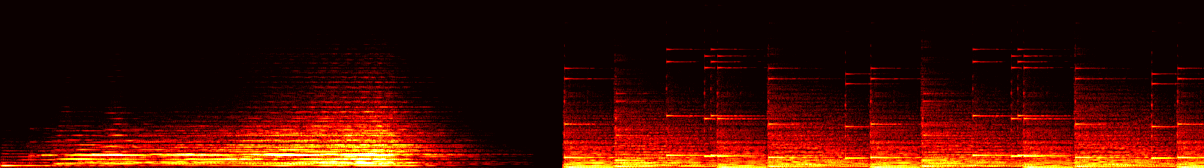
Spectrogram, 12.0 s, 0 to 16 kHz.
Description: Unused Harpsichord Theme; CastleVania 64; LoD

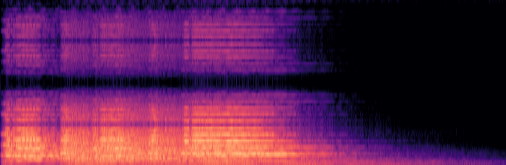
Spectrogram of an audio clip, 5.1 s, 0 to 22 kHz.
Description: Level Start - Respawn; Star Wars - Shadows of the Empire [N64]

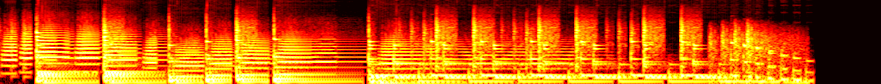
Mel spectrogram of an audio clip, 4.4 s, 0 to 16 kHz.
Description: Lose Life (Jungle); DK Country 3

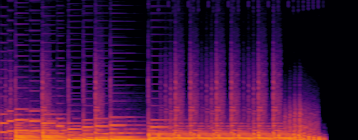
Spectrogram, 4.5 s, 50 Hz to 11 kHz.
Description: Lose Life (Waterfall); DK Country 3

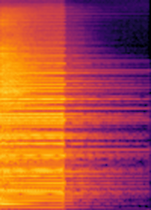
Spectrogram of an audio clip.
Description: Hit; Banjo Kazooie

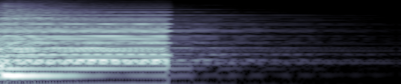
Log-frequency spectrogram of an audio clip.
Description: Hit; Banjo Kazooie

